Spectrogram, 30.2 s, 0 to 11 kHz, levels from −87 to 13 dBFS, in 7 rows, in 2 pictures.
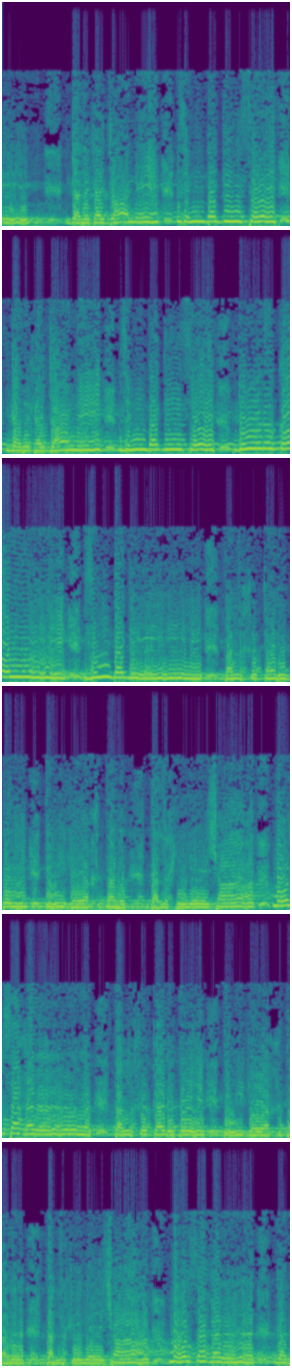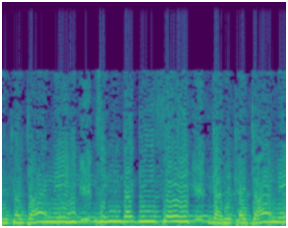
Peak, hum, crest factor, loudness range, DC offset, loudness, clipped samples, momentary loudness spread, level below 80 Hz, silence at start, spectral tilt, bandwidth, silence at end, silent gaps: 0 dBFS; none; 4 dB; 2 LU; under 0.1%; -5 LUFS; 2%; 4 LU; -26 dBFS; 0 s; -7 dB/octave; 8 kHz; 0 s; none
